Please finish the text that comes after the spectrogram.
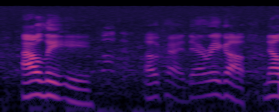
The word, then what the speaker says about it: Auli'i: It's ow like you stub your toe, okay. Lee like Bruce Lee, and then you add another E. Auli'i. Auli'i. Auli'i.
